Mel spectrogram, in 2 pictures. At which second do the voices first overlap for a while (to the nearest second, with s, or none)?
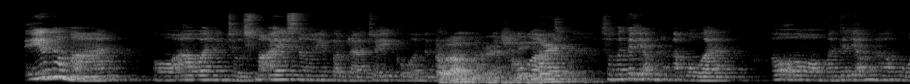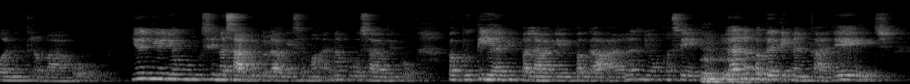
4 s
